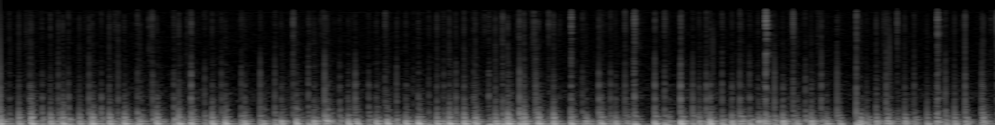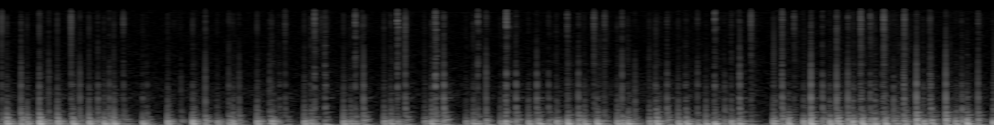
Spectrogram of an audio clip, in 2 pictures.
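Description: A large, hollow, air-filled green latex rubber balloon is tapped rapidly and continuously with the fingertips. This produces a dense stream of short, dull, low thumps that die away almost instantly. The sound sits mostly in the deep low end with a faint papery rustle on top, and a few brief pauses break up the tapping.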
